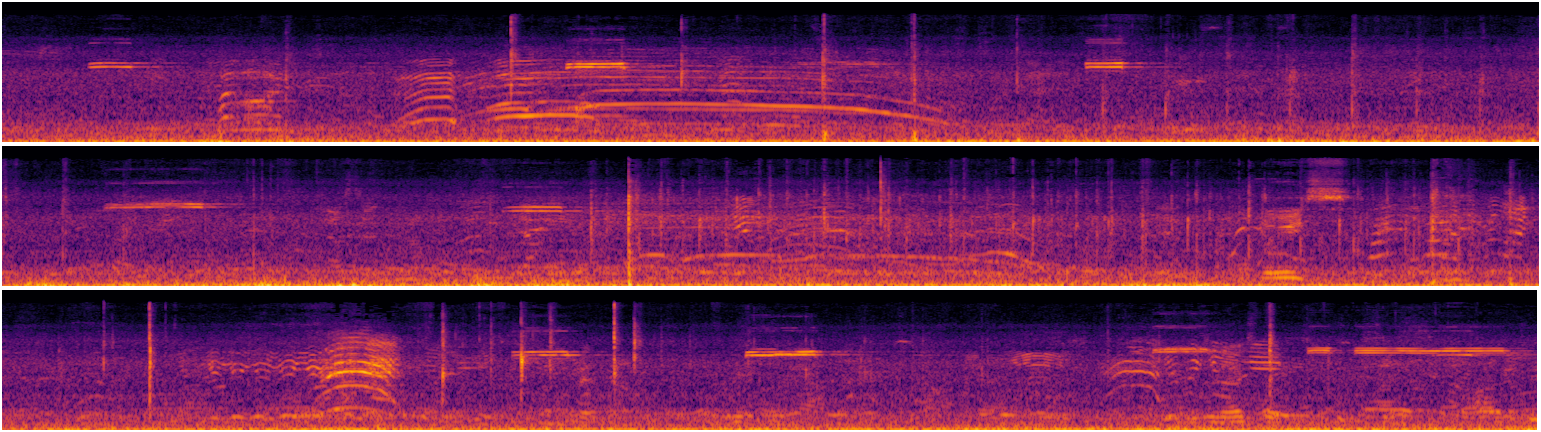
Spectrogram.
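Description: Men call out to each other across the court.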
